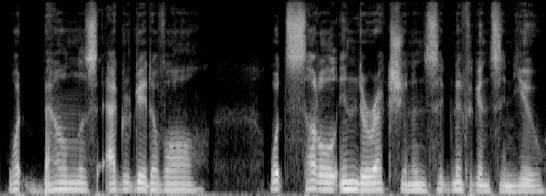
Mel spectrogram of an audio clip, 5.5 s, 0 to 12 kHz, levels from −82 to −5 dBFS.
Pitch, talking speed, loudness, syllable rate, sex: 110 Hz, 130 wpm, -19 LUFS, 5.1 syllables/s, male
